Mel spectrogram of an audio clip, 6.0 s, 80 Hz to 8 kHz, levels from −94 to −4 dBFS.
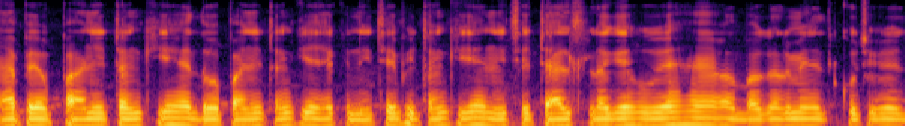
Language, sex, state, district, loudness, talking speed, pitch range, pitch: Hindi, male, Himachal Pradesh, Shimla, -17 LUFS, 240 wpm, 105-110 Hz, 105 Hz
